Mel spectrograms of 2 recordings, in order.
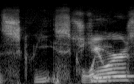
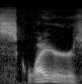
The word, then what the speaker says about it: Squires: the guy's nameing again skewers it's not skewers it's Squires or sque sque put sque that's how it's pronounced s he was so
